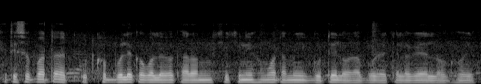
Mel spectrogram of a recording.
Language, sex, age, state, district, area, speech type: Assamese, male, 18-30, Assam, Kamrup Metropolitan, rural, spontaneous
